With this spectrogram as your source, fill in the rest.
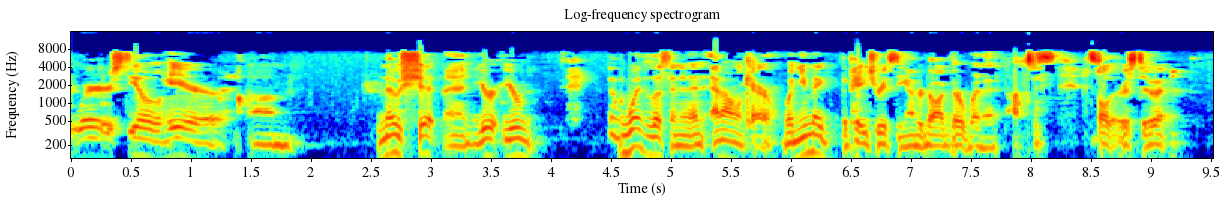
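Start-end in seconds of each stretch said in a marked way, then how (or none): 0.0-1.3 mock, really whiny voice. Retelling what marchers said after the election: imitating a whiny voice. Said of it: "it sounded really whiny".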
